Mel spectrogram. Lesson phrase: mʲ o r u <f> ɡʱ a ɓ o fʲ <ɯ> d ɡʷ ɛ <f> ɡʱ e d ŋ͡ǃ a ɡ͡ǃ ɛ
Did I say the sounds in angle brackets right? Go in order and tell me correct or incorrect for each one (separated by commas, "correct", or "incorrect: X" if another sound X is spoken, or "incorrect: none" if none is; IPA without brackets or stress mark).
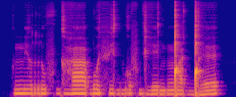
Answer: correct, correct, correct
